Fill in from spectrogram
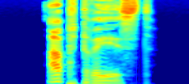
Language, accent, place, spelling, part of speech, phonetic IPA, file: German, Germany, Berlin, abdrehst, verb, [ˈapˌdʁeːst], De-abdrehst.ogg
- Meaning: second-person singular dependent present of abdrehen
